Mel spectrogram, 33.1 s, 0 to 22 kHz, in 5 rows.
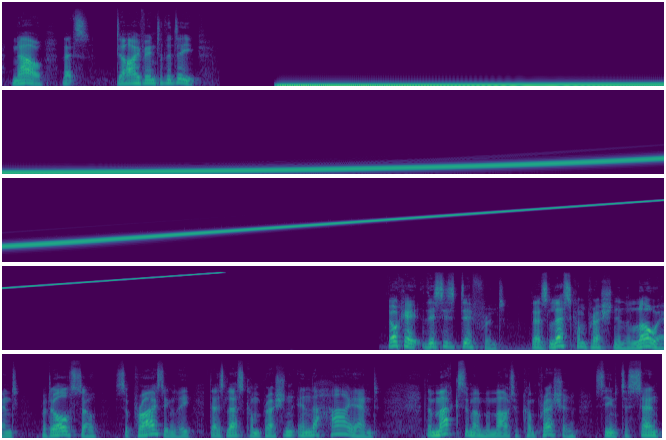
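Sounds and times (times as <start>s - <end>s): sine wave sweep rising in pitch: 2.8s - 22.1s.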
